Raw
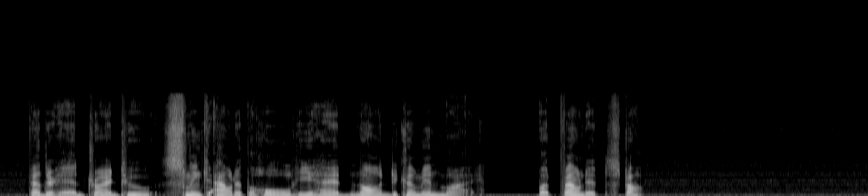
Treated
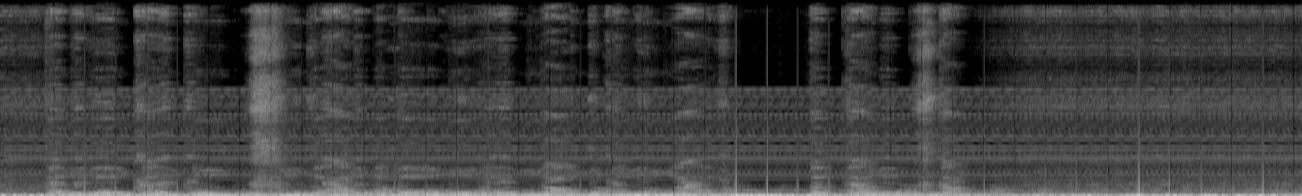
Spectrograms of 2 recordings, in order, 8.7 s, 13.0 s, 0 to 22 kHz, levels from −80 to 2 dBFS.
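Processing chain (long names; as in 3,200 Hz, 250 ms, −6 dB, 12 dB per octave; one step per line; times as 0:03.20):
samples in bit-reversed order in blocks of 16 samples
in parallel at +1.5 dB: upward compression, threshold −28 dBFS
on the sum: brickwall limiter −12.5 dBFS, peak gain reduction 10 dB
downward compressor 20 to 1, threshold −34 dBFS, peak gain reduction 17.5 dB
hum with harmonics 400 Hz, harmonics 30, −53 dBFS 0 dB per octave
wave folding −30.5 dBFS
time stretch by overlap-add 1.5×, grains 102 ms
on a send: delay with a low-pass on its return 479 ms, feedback 61%, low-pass 620 Hz, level −3.5 dB
on the sum: rectangular room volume 110 cubic metres, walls mixed, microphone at 2.6 metres
regular buffer underruns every 0.31 s, samples 512, zero, from 0:00.54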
